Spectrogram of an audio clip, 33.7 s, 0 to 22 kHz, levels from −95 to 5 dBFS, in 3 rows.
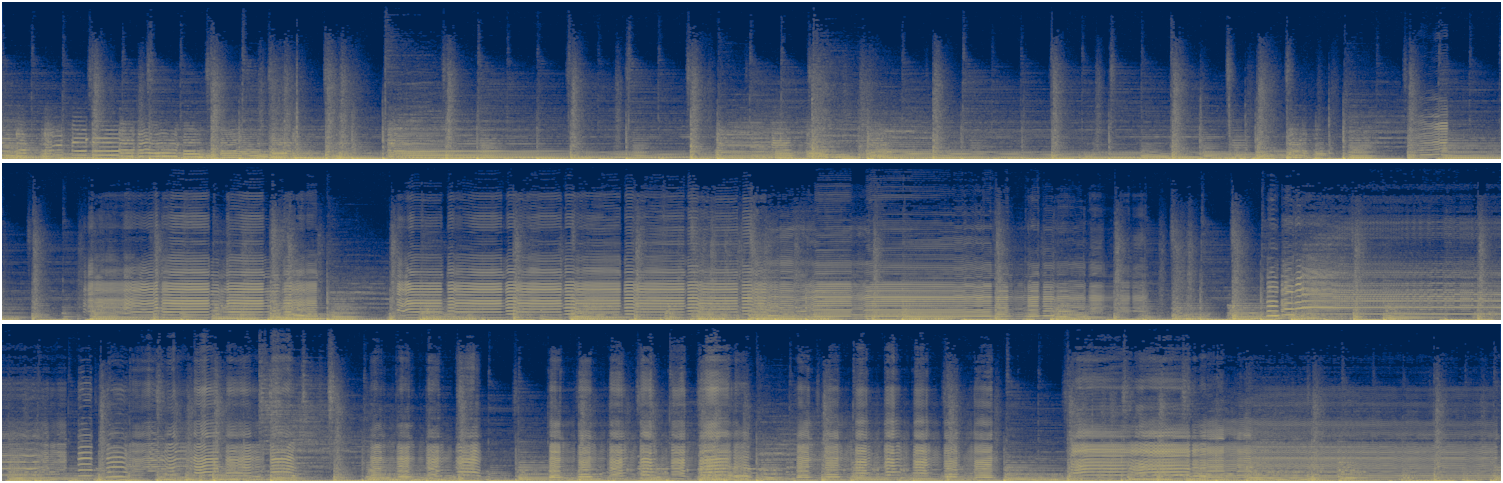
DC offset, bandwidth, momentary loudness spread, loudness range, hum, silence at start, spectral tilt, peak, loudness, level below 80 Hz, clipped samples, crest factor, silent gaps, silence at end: under 0.1%; 18.5 kHz; 5 LU; 3 LU; none; 0 s; -5 dB/octave; -4 dBFS; -22 LUFS; -34 dBFS; under 0.1%; 18 dB; none; 0 s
